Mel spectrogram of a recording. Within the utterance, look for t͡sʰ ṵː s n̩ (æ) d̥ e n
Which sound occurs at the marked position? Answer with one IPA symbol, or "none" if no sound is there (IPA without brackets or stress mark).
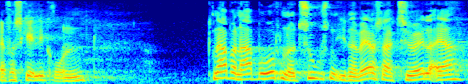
i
